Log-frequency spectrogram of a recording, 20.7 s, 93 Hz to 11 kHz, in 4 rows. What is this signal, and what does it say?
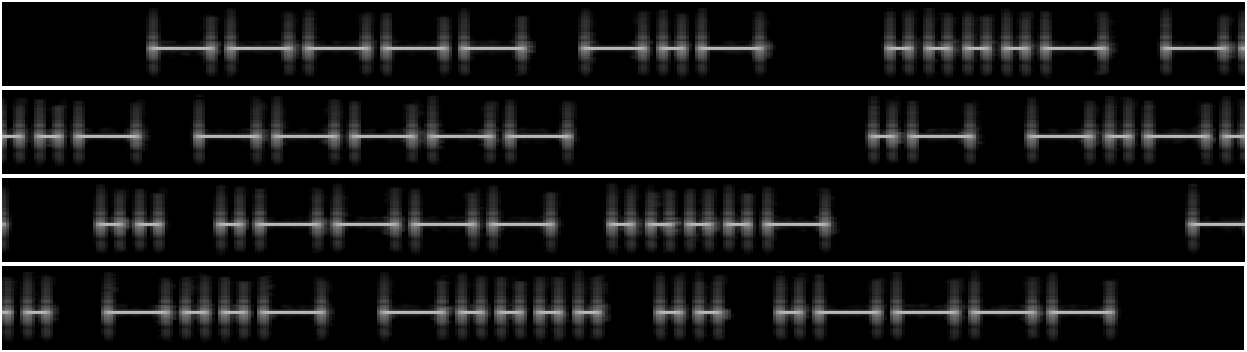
Morse code, heard as a keyed tone, about 15 wpm, 800 Hz. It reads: 0K4X0 ACI14 NX6I1
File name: CW / DET / 1 9 1500C S A 14wpm 3222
